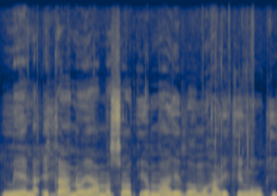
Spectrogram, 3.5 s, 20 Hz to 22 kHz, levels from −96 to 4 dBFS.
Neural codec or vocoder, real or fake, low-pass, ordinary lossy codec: none; real; none; none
